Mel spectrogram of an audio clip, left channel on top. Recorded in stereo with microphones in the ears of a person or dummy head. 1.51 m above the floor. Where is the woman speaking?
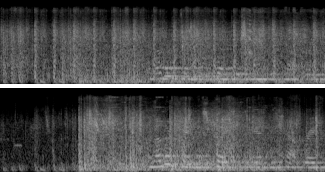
80° right, 0.8 m.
